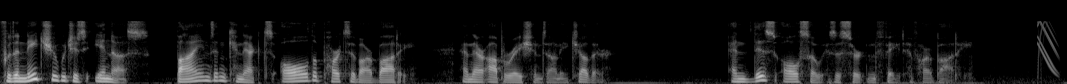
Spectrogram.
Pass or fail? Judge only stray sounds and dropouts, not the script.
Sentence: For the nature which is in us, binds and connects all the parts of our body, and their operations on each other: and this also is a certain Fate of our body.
fail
